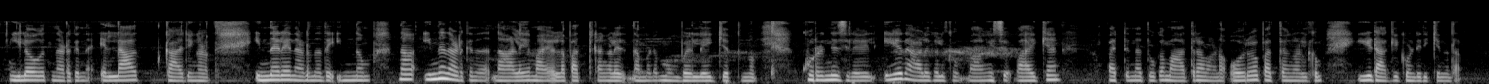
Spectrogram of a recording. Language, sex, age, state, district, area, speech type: Malayalam, female, 18-30, Kerala, Pathanamthitta, rural, spontaneous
